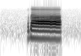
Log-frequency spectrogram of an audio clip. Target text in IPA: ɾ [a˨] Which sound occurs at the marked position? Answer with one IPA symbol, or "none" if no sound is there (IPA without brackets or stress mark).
a˨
